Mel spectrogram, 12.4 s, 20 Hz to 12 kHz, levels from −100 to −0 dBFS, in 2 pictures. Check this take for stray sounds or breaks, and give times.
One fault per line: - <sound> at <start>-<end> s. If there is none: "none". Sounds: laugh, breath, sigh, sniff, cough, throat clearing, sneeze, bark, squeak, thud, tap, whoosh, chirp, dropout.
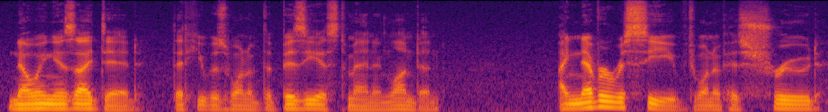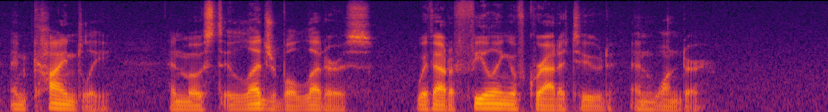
none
